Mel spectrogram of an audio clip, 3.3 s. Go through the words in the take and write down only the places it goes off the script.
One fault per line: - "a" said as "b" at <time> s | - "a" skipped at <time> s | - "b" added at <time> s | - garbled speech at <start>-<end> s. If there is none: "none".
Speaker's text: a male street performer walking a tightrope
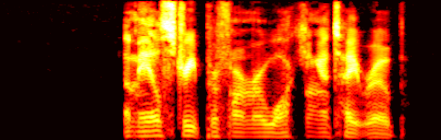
none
